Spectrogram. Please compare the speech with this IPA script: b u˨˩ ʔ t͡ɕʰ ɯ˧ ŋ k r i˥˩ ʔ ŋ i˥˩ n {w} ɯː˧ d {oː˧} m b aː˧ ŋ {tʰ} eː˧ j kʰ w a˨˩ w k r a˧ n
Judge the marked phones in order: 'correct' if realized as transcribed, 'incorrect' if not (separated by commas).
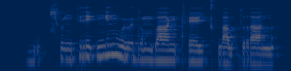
correct, incorrect, correct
